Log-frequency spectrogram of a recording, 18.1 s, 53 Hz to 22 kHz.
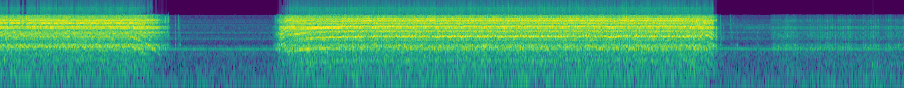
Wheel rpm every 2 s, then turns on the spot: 230, 100, 20, 200, 210, 210, 210, 30, 20.
14-18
